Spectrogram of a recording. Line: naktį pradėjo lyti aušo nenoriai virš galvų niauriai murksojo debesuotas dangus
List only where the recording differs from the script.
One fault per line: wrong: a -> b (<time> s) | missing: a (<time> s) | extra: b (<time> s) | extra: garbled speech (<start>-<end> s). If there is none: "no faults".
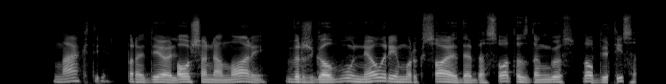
missing: lyti (1.7 s)
extra: garbled speech (5.8-6.4 s)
